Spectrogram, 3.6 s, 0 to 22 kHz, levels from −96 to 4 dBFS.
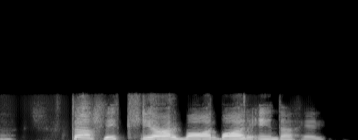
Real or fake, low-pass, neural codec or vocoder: fake; 7.2 kHz; codec, 16 kHz, 0.5 kbps, X-Codec, HuBERT features, trained on general audio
